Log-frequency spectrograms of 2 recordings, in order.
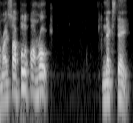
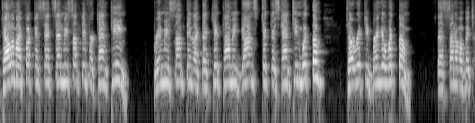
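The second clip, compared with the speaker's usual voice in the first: higher voice of a demanding aunt; imitated aunt; 6 semitones higher than usual. Aunt in the background ordering canteen food, high demanding voice. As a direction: put on a high-pitched relative barging into the call.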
